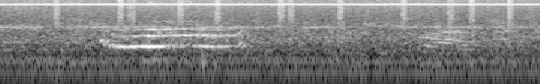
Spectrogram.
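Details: Kitten playing with its mother, giving one drawn-out, slightly wavering meow that rises then falls, followed by a second softer, shorter mew. A steady electrical hum runs underneath.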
